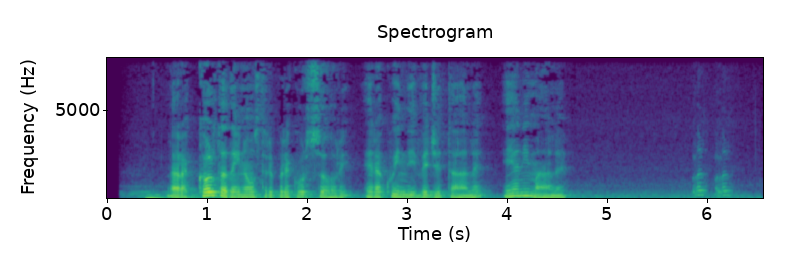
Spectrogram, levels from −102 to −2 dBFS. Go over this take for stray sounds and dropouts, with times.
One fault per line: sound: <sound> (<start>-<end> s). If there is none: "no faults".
sound: laugh (5.8-6.3 s)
